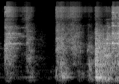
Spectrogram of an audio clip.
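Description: A metal spoon clinks and scrapes against kitchenware in a few short bursts while tomato sauce is being cooked, with close, bright contacts separated by brief pauses.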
